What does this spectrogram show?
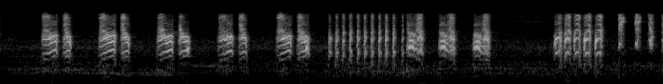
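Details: Long-tailed shrike singing material for tutoring other birds. Loud harsh, rasping paired notes repeat at short gaps, broken by a rapid stuttering rattle, then more grating calls.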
